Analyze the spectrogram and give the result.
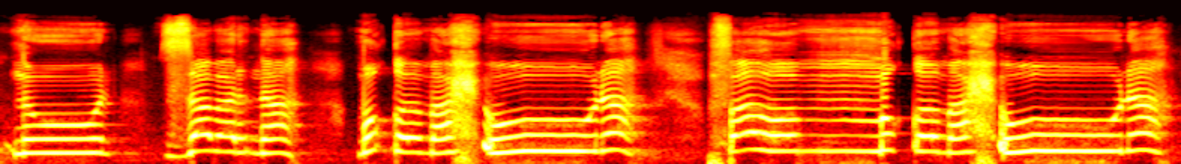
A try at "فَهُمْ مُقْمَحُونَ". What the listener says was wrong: فہم مقمحون. یہ ہون یہ زیادہ ہے، ایک الف سے زیادہ نہیں جانا. فہم مقمحون.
